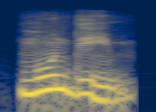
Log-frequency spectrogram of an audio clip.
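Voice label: "moonbeam", Indian English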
